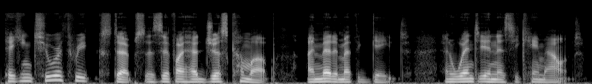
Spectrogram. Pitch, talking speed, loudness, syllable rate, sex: 125 Hz, 265 wpm, -19 LUFS, 5.1 syllables/s, male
